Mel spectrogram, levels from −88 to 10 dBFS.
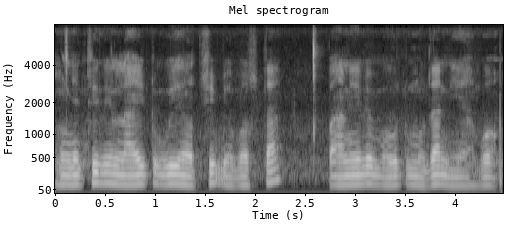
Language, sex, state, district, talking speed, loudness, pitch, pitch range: Odia, male, Odisha, Malkangiri, 105 wpm, -20 LUFS, 110 Hz, 105-120 Hz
